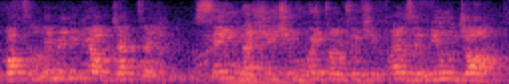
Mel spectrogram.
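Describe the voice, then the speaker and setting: A male stage actor with a Nigerian accent narrates theatrically in a high register. He is heard from a distance in an echoey hall, with music behind him. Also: fairly even intonation, normal speed. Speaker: stage actor narrating a one-man play. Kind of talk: theatrical scripted storytelling.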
